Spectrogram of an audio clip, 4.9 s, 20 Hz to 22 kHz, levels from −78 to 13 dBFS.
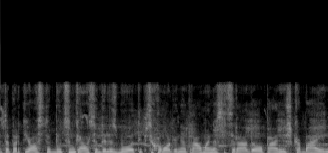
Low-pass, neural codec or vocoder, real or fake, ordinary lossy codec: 9.9 kHz; vocoder, 22.05 kHz, 80 mel bands, Vocos; fake; AAC, 64 kbps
